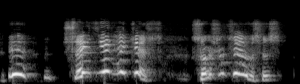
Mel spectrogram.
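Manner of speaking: high, loud squawking caricature; hammed-up protester's squeal; mock socialist. Socialist demanding social services, high mock squawk.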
